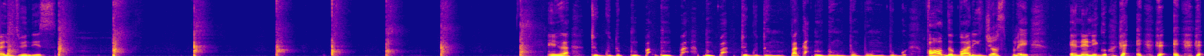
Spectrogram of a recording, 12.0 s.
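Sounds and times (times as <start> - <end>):
speech: 0.0 - 0.7, 5.5 - 12.0
hand clapping a traditional rhythm: 0.0 - 5.5.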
